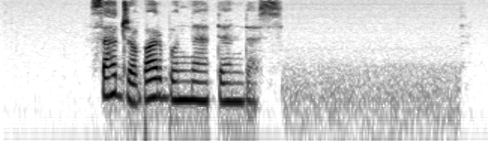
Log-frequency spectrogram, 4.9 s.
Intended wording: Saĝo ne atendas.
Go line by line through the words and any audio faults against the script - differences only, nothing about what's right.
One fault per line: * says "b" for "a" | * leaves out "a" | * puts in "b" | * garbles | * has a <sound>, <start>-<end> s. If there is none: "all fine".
* puts in "barbon"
